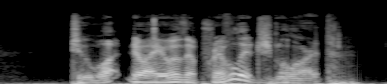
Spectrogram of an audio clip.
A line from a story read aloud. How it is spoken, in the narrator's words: Kidd rasped, masking his terror with ironic courtesy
